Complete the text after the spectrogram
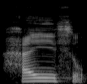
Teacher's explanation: ہا کو گہرائی سے ادا کریں گے اور سا کو باریک ادا کریں گے، سا باریک ادا ہوگی۔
